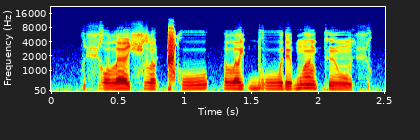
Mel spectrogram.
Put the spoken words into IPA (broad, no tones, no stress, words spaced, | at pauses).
çolɛːçlɵǁʰu | ləjɡ͡buː ɾʲəbə̃ːlkʲũːç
